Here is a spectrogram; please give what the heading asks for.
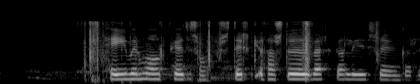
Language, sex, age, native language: Icelandic, male, 12, Icelandic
